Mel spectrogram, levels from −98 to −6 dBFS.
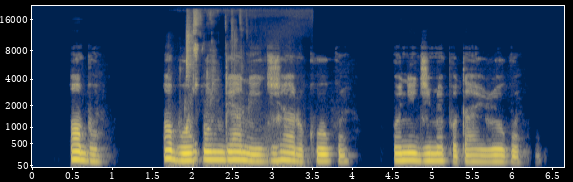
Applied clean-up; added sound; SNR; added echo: neural mask model Resemble Enhance denoiser.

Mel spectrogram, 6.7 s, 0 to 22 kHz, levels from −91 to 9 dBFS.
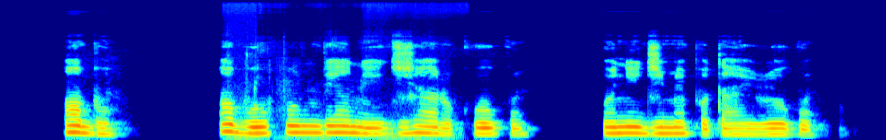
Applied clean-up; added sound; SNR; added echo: neural mask model DeepFilterNet 3.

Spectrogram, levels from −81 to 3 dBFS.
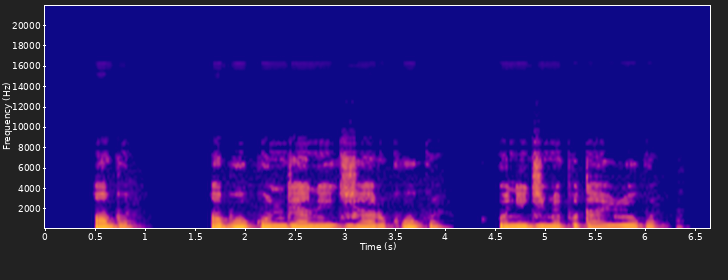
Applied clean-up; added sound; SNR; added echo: none; none; none; none.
